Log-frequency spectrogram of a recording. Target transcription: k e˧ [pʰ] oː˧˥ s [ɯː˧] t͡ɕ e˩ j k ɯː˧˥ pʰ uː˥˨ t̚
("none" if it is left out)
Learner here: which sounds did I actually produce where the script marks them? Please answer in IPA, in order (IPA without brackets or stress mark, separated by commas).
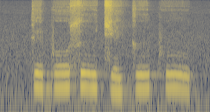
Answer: b, ɯː˧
